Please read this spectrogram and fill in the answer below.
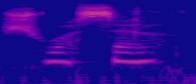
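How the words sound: The name is said with a French pronunciation. "I know in French it's Choiseul"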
